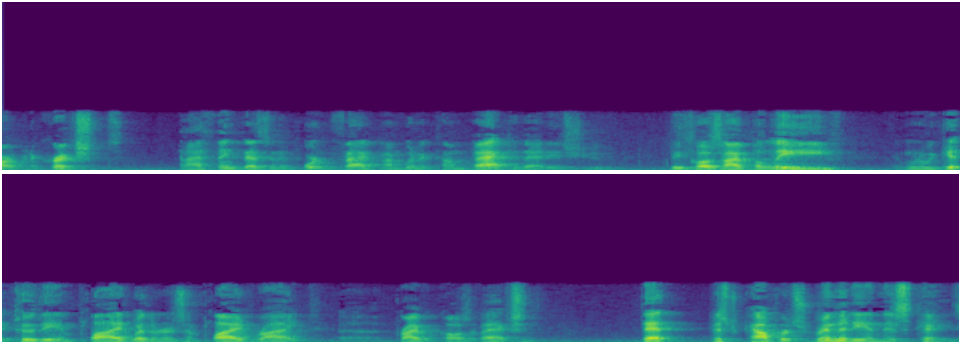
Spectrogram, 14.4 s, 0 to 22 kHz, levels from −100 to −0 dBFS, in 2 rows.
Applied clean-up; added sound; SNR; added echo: none; none; none; none.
